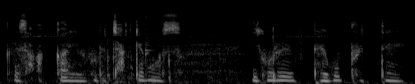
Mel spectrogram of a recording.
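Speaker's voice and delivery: soft unvoiced whisper. Real, not acted. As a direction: hush it so nobody wakes. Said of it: "목소리 크게 안 내서 돼서 좋다".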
